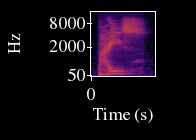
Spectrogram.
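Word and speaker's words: παῖς: traducir siervo o hijo es la palabra país. país, no como país en español, país, de donde viene paido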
